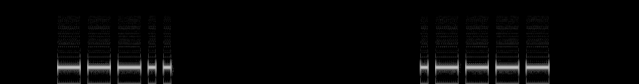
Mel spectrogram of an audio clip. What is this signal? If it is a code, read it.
Morse code, heard as a keyed tone, about 16 wpm, spaced as for 3 wpm, 800 Hz. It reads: 81
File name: Spaced Characters / Spaced Characters-mp3s / Weather5 12 sp @5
